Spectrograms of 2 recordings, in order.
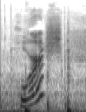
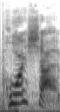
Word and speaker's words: Porsche: always thought that this car was called a porsche but then when we went we learned that it's actually pronounced porsha because i guess the owner that's his last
